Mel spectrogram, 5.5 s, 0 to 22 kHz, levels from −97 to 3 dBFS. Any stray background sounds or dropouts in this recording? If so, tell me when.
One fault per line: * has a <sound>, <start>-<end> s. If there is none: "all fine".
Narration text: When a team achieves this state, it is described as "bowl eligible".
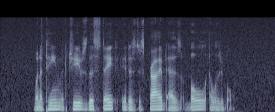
* has a dropout, 2.9-3.0 s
